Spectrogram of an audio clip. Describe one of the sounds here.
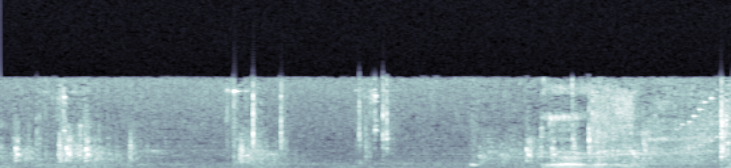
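Game sound effects chime and clink as coins are collected.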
